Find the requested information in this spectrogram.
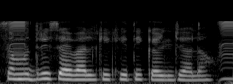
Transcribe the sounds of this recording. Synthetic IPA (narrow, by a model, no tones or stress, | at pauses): sɐmʊd̪ɾisɛːjʋaːlkikʰeːt̪ikɐɪld͡ʒaːlaː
